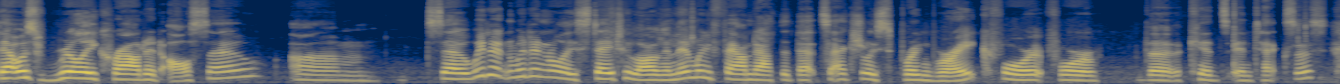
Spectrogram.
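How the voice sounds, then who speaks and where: A woman speaks at a fairly slow pace in a medium pitch, her intonation lively, over a quiet background with a dry, close sound and no echo. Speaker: RV travel vlogger. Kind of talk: casual live stream chat. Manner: loud.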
